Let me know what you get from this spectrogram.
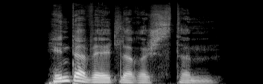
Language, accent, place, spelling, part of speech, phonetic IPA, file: German, Germany, Berlin, hinterwäldlerischstem, adjective, [ˈhɪntɐˌvɛltləʁɪʃstəm], De-hinterwäldlerischstem.ogg
- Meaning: strong dative masculine/neuter singular superlative degree of hinterwäldlerisch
